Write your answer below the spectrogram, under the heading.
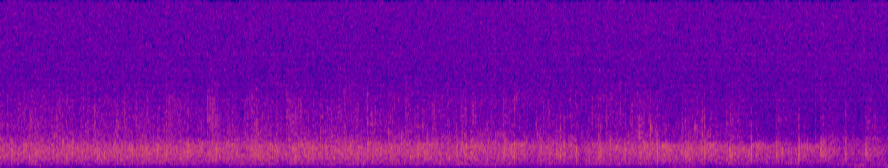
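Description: Audience applauding steadily, a dense patter of many hands clapping that eases off slightly near the end.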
